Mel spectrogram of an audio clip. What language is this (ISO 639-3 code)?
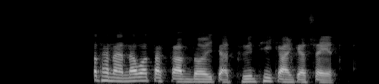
tha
